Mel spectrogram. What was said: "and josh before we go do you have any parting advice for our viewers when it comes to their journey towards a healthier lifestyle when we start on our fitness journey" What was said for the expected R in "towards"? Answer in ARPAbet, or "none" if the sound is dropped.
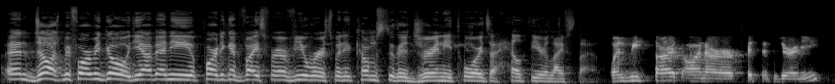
R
